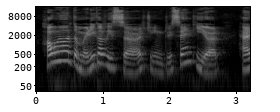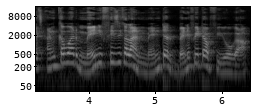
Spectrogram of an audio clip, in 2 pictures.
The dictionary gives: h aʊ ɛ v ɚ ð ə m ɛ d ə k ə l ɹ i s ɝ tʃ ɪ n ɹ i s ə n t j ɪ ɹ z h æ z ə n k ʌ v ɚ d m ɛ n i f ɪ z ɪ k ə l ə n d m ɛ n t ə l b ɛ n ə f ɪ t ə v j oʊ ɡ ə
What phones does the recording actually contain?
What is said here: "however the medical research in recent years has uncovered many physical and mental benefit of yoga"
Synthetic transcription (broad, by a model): h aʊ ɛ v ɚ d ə m ɛ d ə k ə l ɹ i s ɝ tʃ ɪ n ɹ i s ə n t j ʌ ɹ h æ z ə n k ʌ v ɚ d m ɛ n i f ɪ z ɪ k ə l ə n d m ɛ n t ə l b ɛ n ə f ɪ t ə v j oʊ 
